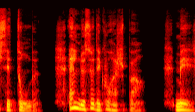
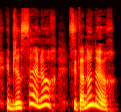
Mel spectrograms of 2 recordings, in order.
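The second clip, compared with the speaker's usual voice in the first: high, loud, smiling; pleased and flattered; smiling Sophie; 14 semitones higher, 6 dB louder than usual. A narrator's reading. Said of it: "sourit Sophie". (voix souriante de Sophie)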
